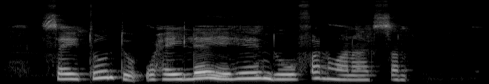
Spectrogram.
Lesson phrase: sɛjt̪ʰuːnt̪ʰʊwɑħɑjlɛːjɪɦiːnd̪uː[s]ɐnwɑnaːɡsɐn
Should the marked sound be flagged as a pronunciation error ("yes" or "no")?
yes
